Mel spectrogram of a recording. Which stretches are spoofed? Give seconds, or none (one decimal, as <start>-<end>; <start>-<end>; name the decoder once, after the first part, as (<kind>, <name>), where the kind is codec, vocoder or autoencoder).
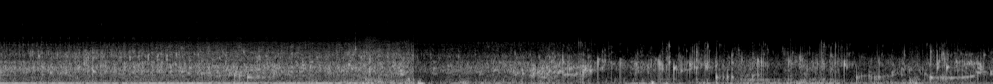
1.2-3.9 (autoencoder, DAC-VAE)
